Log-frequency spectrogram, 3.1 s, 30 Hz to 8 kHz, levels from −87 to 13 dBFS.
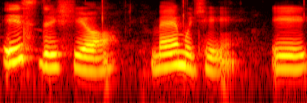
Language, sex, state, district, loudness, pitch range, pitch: Hindi, female, Himachal Pradesh, Shimla, -16 LUFS, 195-235 Hz, 210 Hz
